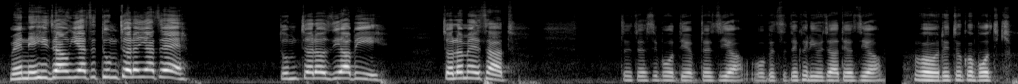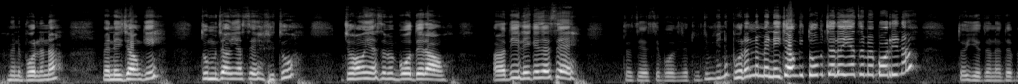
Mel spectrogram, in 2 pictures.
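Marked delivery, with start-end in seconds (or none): 0.1-5.1 higher, louder refusal; loud insisting. Acted. Ritu refuses, argues. 10.3-15.9 louder, rising angry order; angry insisting. Acted. Jiya shouts at Ritu. 17.3-19.3 much higher, loud refusal; high loud insistence. Acted. Jiya insists again.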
